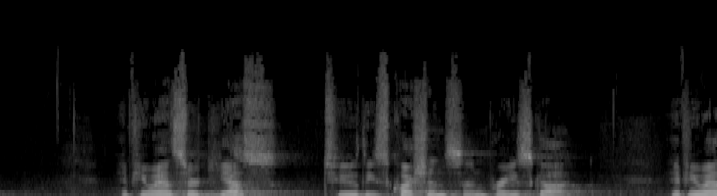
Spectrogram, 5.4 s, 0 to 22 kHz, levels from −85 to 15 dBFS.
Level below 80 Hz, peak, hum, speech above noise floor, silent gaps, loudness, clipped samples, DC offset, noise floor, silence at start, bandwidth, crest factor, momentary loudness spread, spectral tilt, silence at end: -74 dBFS; -12 dBFS; none; 33 dB; none; -33 LUFS; under 0.1%; under 0.1%; -64 dBFS; 0.9 s; 16 kHz; 22 dB; 11 LU; -5 dB/octave; 0 s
